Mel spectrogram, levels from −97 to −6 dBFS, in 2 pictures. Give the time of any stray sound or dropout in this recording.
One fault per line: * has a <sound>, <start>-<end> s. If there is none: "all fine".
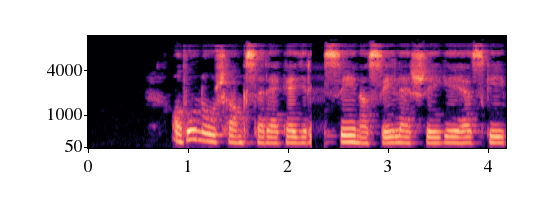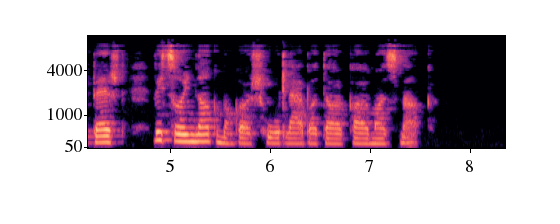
* has a dropout, 2.2-2.4 s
